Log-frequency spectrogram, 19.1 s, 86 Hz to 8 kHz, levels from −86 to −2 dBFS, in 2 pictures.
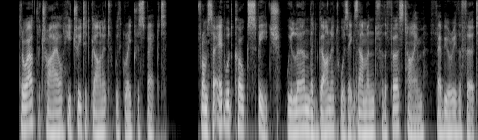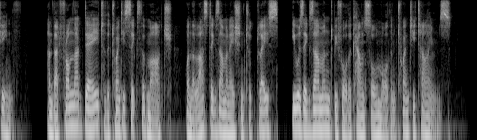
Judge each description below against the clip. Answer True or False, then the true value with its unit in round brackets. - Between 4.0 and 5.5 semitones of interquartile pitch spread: False (3.3 semitones)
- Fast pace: False (165 wpm)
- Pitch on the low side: True (100 Hz)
